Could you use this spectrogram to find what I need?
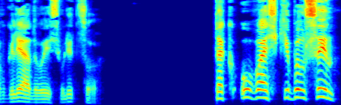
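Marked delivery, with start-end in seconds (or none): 2.9-4.5 high, loud, drawn-out amazement; amazed high-voiced woman; astonished. A narrator's reading. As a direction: exclaim in stunned disbelief, pitched high. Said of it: "поражённо произнесла она".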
